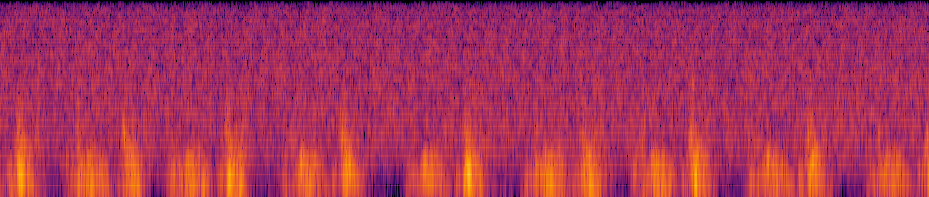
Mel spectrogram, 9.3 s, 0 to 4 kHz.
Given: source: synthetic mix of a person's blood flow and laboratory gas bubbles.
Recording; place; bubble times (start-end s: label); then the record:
Doppler ultrasound of blood flow; precordium
no bubbles
From the record:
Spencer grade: 0 (complete lack of bubble signals)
